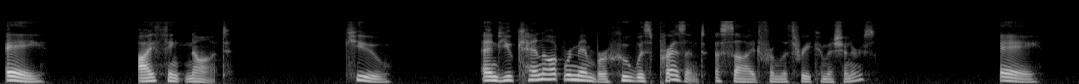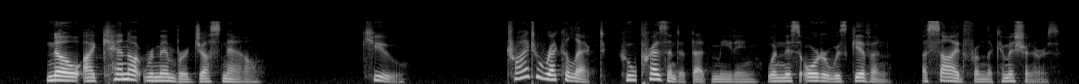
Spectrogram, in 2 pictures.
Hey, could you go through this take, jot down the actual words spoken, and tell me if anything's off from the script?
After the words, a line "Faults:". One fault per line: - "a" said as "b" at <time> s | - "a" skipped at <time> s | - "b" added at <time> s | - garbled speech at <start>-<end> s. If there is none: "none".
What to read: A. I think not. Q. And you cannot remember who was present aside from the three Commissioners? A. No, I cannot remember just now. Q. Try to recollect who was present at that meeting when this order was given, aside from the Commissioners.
A. I think not. Q. And you cannot remember who was present aside from the three Commissioners? A. No, I cannot remember just now. Q. Try to recollect who present at that meeting when this order was given, aside from the Commissioners.
Faults:
- "was" skipped at 17.1 s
